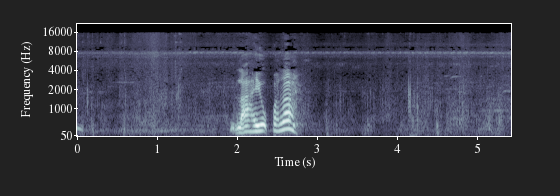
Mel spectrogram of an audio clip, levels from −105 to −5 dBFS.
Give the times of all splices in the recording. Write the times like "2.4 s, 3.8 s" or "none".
1.4 s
